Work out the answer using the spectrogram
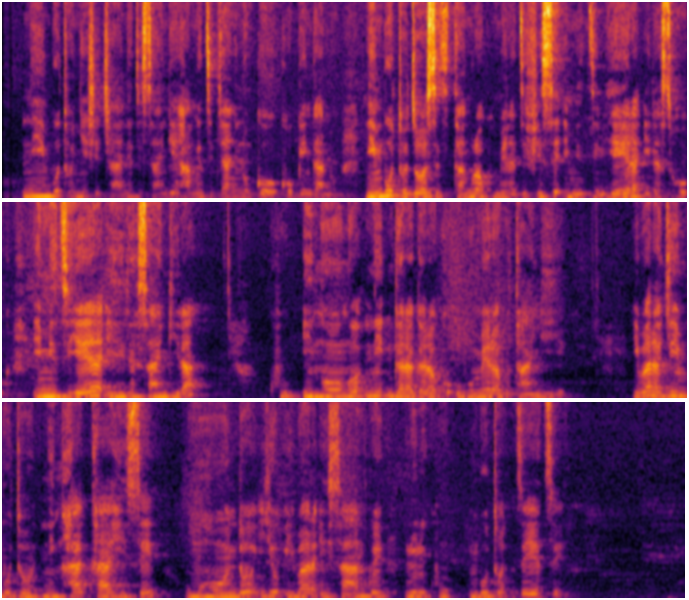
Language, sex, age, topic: Rundi, female, 18-24, agriculture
